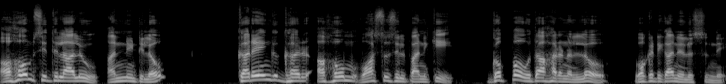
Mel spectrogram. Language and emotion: Telugu, neutral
